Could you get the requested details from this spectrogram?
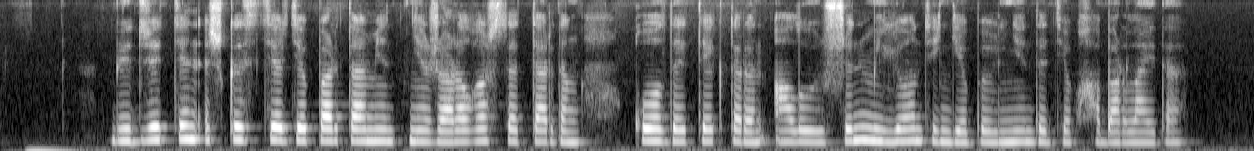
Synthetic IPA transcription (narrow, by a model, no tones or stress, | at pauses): bjud̪ʒe̞t̪ːe̞nɪʃkʲɪɪst̪e̞ɾdʲe̞part̪amʲe̞nt̪ɪne̞ʒɑɾəlˠʁɑʃst̪at̪ːɑɾd̪əɴ | qʰo̞lˠd̪e̞t̪e̞kt̪o̞ɾənɑlˠuʏʃɪnmʲilʲːio̞nt̪ʰe̞ŋɡʲe̞bɵlɪne̞d̪ɪd̪e̞pχɑbɑɾlˠɑjd̪ə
